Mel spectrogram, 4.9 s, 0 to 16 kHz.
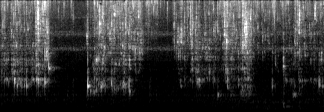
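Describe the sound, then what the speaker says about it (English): Water splashes and trickles from a tap into a cooking pot for boiling oxtail, a close, uneven pouring that comes in several bursts with short pauses. "We're going to add about 2 cups of water because the whole idea is to boil it"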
